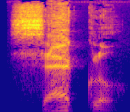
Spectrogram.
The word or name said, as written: Seclo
